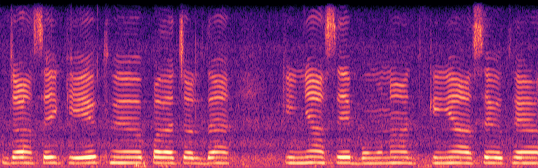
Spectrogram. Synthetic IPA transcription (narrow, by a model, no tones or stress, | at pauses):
d͡ʒãːsekeːʊt̪ʰepət̪aːt͡ʃəld̪aɛ̃ | kɪjãːseːboːnaːkɪjãseʊt̪ʰːe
